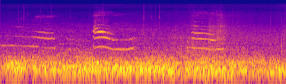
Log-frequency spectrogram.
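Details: Outdoor stray cats calling with three long, descending meows about two seconds apart, the middle one strongest and slightly wavering, over a continuous low mechanical rumble.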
